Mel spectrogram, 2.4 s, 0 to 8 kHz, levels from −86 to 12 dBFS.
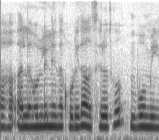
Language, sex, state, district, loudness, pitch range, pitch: Kannada, female, Karnataka, Dharwad, -13 LUFS, 190-200 Hz, 195 Hz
